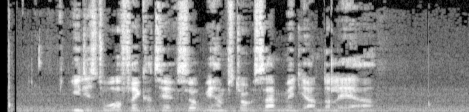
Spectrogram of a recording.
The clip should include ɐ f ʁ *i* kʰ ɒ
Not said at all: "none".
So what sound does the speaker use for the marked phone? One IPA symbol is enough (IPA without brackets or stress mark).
i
